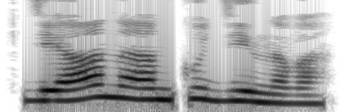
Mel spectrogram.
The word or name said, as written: Diana Ankudinova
